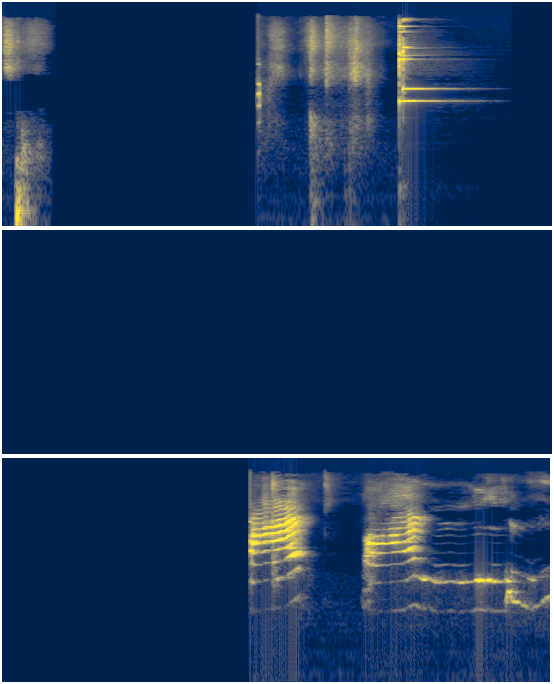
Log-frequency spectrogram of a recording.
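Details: Black-and-white tuxedo (hachiware) cat Nattsubon, a house cat left home alone, greeting its owner returning home; a single bright chime rings early, a long quiet follows, then a run of harmonic, bending meows closes the recording.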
